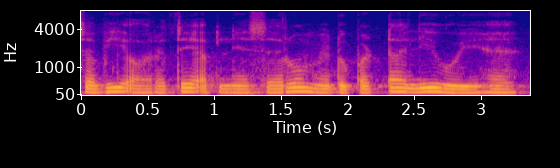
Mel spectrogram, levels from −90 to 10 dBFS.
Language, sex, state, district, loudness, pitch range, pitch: Hindi, male, Jharkhand, Ranchi, -14 LUFS, 115-135 Hz, 115 Hz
